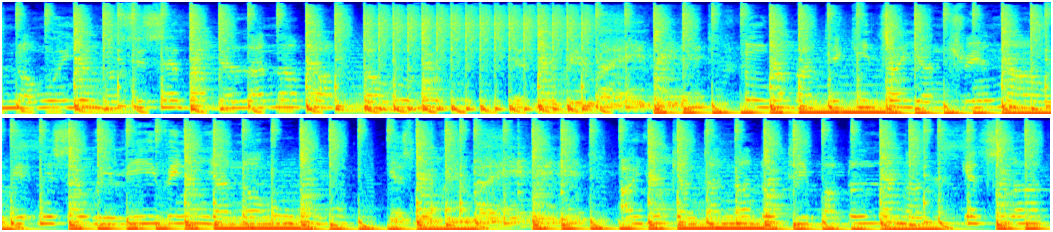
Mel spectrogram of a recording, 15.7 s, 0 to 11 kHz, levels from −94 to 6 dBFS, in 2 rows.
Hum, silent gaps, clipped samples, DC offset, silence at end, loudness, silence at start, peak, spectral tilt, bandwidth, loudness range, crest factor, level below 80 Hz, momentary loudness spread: none; none; under 0.1%; under 0.1%; 0 s; -18 LUFS; 0 s; 0 dBFS; -5 dB/octave; 11 kHz; 1 LU; 16 dB; -18 dBFS; 5 LU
